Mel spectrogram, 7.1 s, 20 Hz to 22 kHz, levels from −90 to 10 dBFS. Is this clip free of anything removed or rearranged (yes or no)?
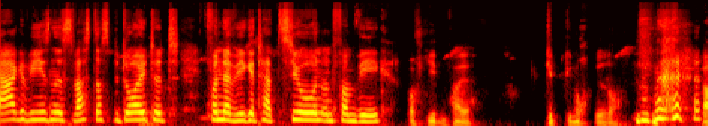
yes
